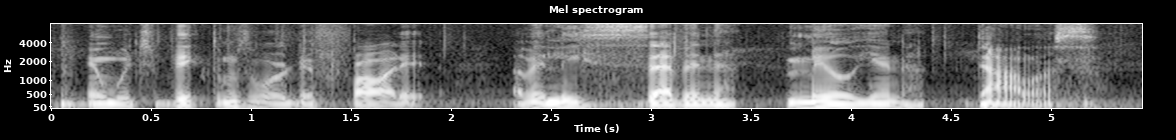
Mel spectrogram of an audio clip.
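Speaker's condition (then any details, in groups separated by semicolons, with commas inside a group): No condition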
